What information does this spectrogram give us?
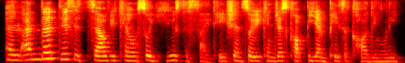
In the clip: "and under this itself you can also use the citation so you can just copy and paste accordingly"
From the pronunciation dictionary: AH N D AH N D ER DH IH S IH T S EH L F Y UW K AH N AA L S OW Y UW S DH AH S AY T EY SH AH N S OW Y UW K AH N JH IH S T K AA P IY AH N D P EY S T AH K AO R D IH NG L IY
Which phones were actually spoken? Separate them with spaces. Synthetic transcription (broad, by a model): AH N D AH N D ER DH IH S IH T S EH L F Y UW K AH N AA L S OW Y UW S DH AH S AY T EY SH AH N S OW Y UW K AH N JH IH S K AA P IY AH N P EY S AH K AO D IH NG L IY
